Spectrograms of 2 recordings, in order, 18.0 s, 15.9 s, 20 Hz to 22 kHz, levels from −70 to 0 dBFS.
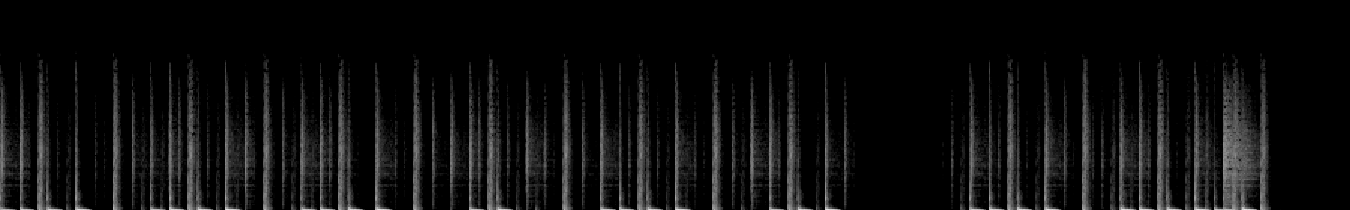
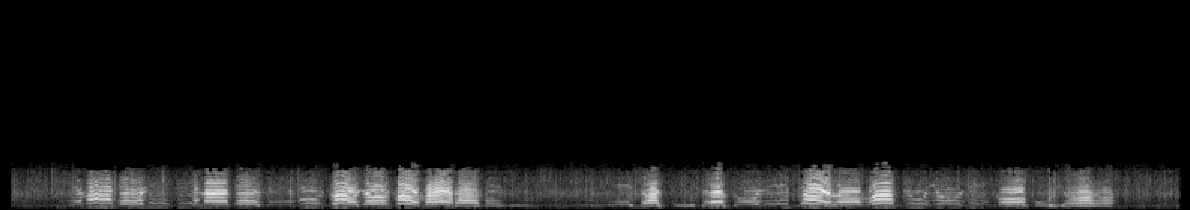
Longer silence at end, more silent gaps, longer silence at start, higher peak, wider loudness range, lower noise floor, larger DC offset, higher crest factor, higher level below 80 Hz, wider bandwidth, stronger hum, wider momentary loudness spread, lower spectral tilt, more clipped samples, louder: about the same, 1.1 s vs 1.05 s; neither; second, 0 s vs 0.95 s; second, -4 dBFS vs 0 dBFS; second, 4 LU vs 8 LU; first, under -90 dBFS vs -44 dBFS; neither; about the same, 16 dB vs 18 dB; first, -24 dBFS vs under -90 dBFS; first, 15.5 kHz vs 5.4 kHz; neither; second, 12 LU vs 22 LU; first, -5.5 dB/octave vs 1.5 dB/octave; neither; second, -22 LUFS vs -13 LUFS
